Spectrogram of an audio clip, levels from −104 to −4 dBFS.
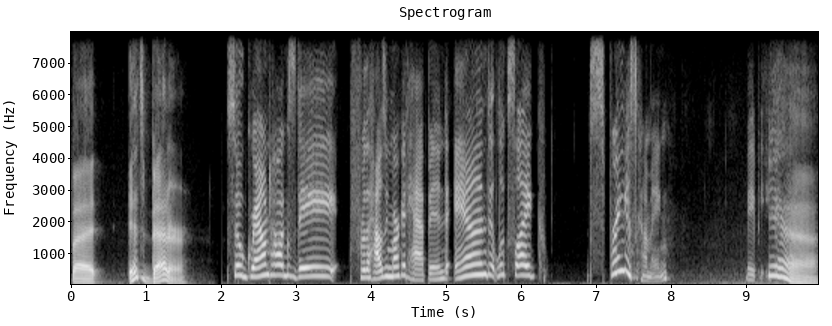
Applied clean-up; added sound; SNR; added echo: none; none; none; none.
